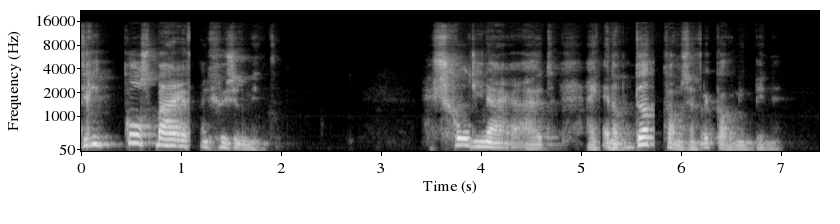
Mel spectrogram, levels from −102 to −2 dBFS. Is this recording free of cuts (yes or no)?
no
